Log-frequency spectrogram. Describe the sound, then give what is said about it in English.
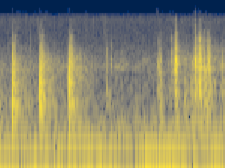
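Three quick, evenly spaced, sharp knocks on a senator's wooden door with a Christmas wreath nailed on it, followed by a few fainter rattling clicks of the latch. “Well, let's knock.”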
